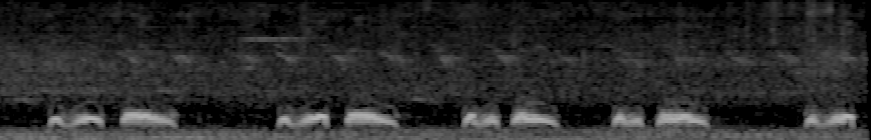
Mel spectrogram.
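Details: Decoy spotted dove luring wild doves, cooing steadily in paired phrases, a short rising note and then a longer bowed croo, repeated about four times over a faint low hum.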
